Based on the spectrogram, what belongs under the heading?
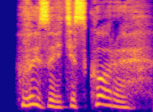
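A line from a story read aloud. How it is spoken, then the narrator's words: Breathless exhale. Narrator (Russian): выдохнул Робин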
